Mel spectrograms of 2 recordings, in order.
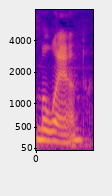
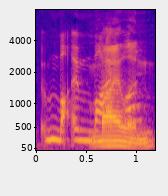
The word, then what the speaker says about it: Milan: Oh, is it pronounced Milan?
